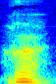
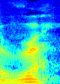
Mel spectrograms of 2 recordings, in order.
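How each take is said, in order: First: The R is a guttural sound in the throat. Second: The R is a smooth approximant without friction. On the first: "In French, the R is more guttural" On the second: "In standard American English, ... you have the r"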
